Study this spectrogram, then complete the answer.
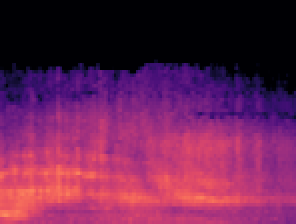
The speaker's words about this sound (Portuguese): asas batendo, marcha de decolagem, turbinas e já!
